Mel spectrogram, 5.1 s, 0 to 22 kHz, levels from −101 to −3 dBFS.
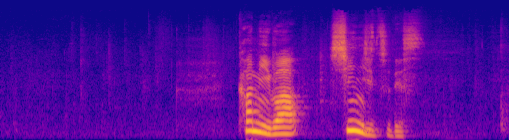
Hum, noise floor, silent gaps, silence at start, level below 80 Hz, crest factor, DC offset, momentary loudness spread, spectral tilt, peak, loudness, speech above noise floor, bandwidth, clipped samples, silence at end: none; -72 dBFS; none; 2.4 s; -78 dBFS; 18 dB; under 0.1%; 19 LU; -4.5 dB/octave; -10 dBFS; -24 LUFS; 48 dB; 13.5 kHz; under 0.1%; 0.95 s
